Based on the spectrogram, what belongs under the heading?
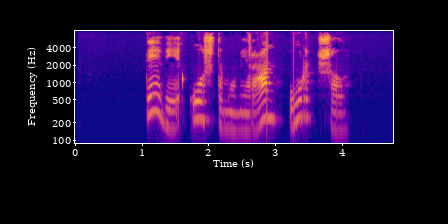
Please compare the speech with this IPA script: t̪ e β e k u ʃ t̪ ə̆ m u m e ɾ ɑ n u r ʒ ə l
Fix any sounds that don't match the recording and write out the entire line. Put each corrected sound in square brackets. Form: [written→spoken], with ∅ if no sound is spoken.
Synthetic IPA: t̪ e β e k [u→o] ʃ t̪ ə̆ m [u→o] m e ɾ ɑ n u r [ʒ→ʃ] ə l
